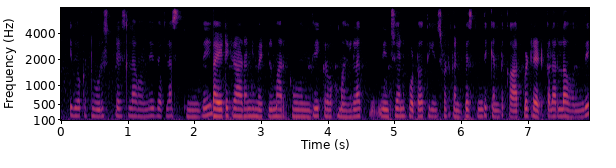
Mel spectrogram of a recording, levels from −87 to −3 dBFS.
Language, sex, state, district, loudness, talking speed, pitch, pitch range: Telugu, female, Andhra Pradesh, Visakhapatnam, -49 LUFS, 175 wpm, 185 Hz, 180-195 Hz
